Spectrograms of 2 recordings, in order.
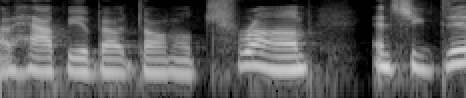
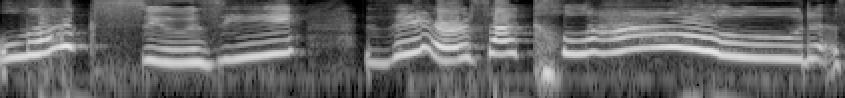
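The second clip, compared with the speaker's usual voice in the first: put-on very high-pitched, very slow, childlike baby voice; 12 semitones higher, 5 dB louder than usual. Showing how you talk to a child, in a talking-to-a-child voice. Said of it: "talking to them like a child ... that children voice".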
